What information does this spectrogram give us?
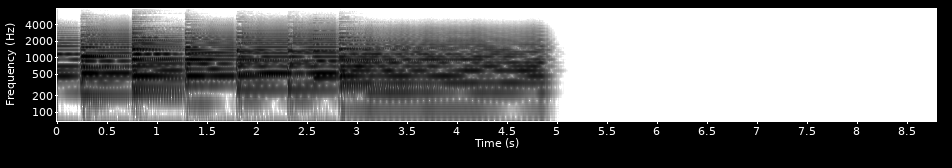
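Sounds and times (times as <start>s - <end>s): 
bass practice aid: 0.0s - 5.0s.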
